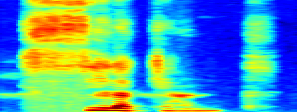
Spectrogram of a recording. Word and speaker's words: coelacanth: Okay, we'll Google the pronunciation It, last time. it's it's coelacanth.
